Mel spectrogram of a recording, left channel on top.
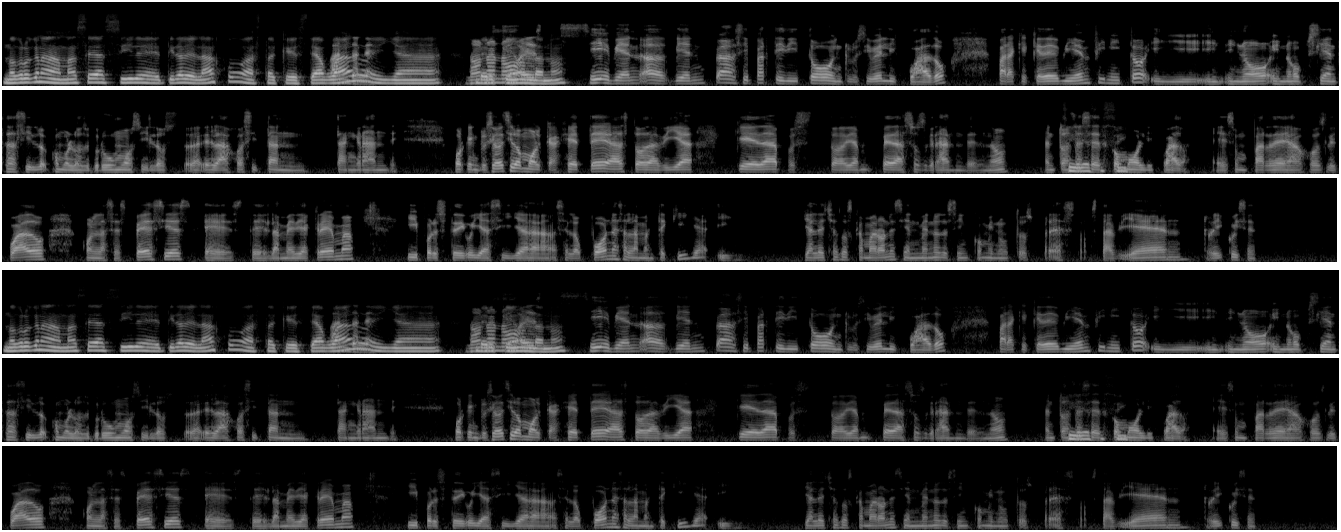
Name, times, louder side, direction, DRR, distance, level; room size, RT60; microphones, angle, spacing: voice 1, 0.0-4.4 4.7-5.6 24.0-24.6, left 2 dB, 30° left, 1.1 m, -27 dB
voice 2, 3.3-3.7 4.6-5.4 5.9-16.4 16.7-23.4 23.8-25.2 25.5-34.1 34.8-37.5 37.7-39.3, left 4 dB, 75° left, 4.0 m, -34 dB
head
